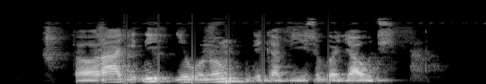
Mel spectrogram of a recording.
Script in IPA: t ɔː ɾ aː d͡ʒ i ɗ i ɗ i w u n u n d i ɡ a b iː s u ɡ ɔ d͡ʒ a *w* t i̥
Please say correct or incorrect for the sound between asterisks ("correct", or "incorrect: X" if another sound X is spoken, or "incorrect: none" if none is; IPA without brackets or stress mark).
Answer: correct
